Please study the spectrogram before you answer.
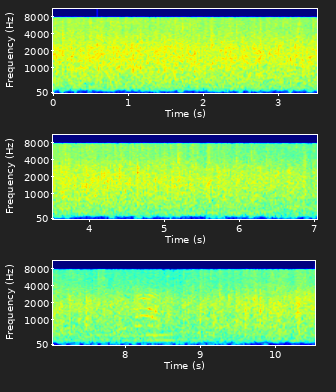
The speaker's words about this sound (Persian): اگه بهت بگن از اون کفایی بزن که تا حالا تو زندگیت نزدی چطوری دست میزنی؟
